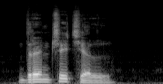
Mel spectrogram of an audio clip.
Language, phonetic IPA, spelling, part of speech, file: Polish, [drɛ̃n͇ˈt͡ʃɨt͡ɕɛl], dręczyciel, noun, Pl-dręczyciel.ogg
